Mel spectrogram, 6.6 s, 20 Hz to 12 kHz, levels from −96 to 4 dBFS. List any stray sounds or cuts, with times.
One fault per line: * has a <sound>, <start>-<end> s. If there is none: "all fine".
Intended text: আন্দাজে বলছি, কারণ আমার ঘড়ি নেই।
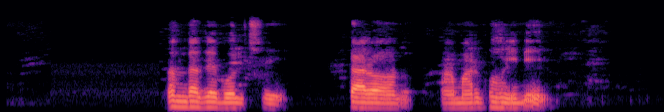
all fine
